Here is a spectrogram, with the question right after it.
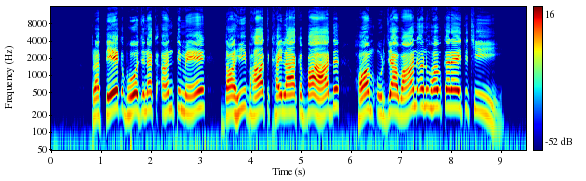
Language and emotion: Maithili, happy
